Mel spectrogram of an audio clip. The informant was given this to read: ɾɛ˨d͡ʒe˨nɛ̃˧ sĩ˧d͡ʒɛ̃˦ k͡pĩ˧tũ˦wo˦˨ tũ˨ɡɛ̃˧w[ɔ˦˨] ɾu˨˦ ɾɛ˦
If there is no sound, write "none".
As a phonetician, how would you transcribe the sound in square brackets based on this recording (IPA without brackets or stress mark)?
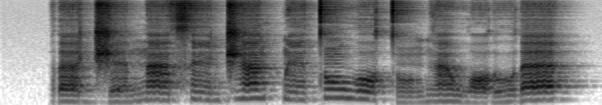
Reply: ɔ˨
